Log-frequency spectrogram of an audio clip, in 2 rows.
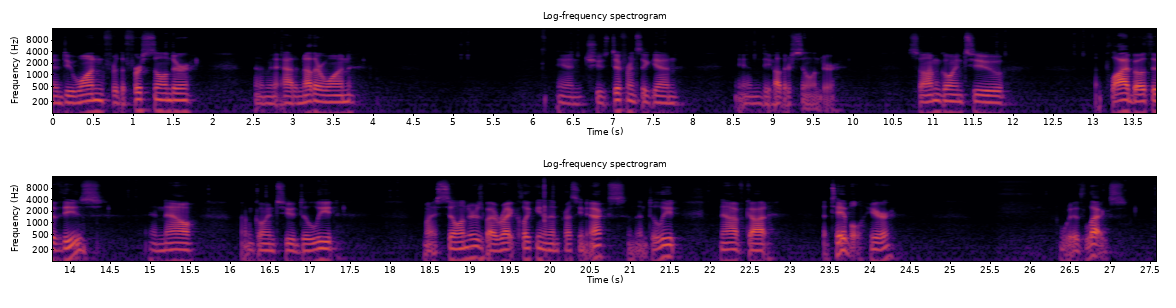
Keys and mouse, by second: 1.4-16.4 drag, 16.4 x, 20.0 x, 22.1-23.5 middle drag.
